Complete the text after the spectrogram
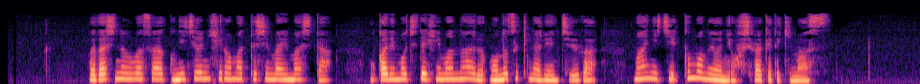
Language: Japanese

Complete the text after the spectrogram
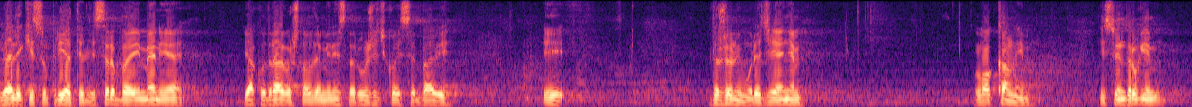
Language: Serbian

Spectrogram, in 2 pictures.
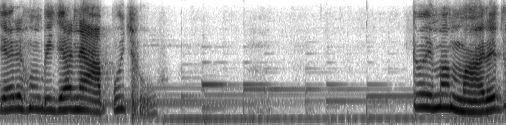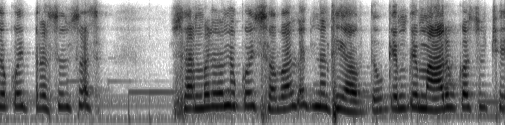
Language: Gujarati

